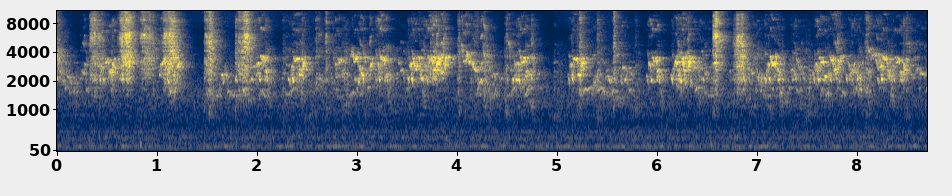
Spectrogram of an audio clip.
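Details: Happy pet parakeets chattering indoors: a continuous stream of short scratchy squawks and chirps in irregular bursts, several overlapping, over a steady low background hum.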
